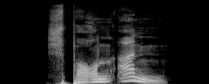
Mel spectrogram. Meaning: 1. singular imperative of anspornen 2. first-person singular present of anspornen
- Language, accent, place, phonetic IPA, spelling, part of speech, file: German, Germany, Berlin, [ˌʃpɔʁn ˈan], sporn an, verb, De-sporn an.ogg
